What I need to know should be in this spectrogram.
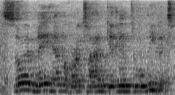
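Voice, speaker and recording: Earnest reporter male actor, reasonable and insistent, slightly high voice, vintage radio style, far-off mic in a reverberant space. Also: fairly even intonation, brisk, close to an everyday voice. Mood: earnest, reasoning. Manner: placating, insistent, explanatory. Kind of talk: old-time radio drama acting. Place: live stage recreation in a large hall. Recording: echoey hall from far off, noisy.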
